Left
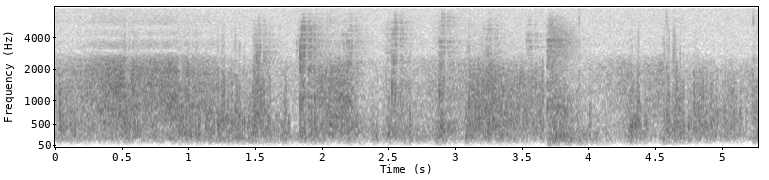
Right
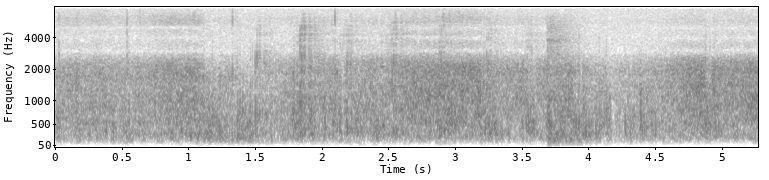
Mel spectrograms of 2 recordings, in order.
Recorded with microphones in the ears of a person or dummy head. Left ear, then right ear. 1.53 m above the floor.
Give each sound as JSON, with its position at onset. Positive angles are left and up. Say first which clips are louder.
{"t": 1.5, "sound": "running footsteps", "louder": "left 4 dB", "side_deg": -5, "distance_m": 8.5}
{"t": 3.7, "sound": "a pop", "louder": "left 1 dB", "side_deg": 20, "distance_m": 6.5}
